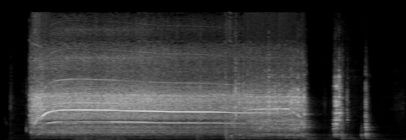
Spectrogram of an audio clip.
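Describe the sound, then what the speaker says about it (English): A power drill bores through the metal tubing of a GMC CCKW truck being made into a trailer, one loud sustained whining run with a rising squeal, then a few short bursts as it stops. "I drilled it as close as I could to the middle"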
